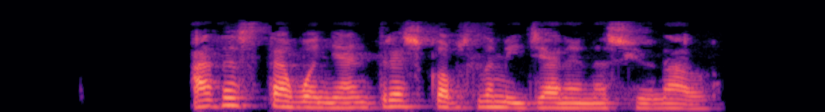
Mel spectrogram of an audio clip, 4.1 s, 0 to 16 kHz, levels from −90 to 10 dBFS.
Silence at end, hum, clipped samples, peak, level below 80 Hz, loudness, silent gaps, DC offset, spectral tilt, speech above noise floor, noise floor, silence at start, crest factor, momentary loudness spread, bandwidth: 0.55 s; none; under 0.1%; 0 dBFS; -62 dBFS; -18 LUFS; none; under 0.1%; -5.5 dB/octave; over 73 dB; under -90 dBFS; 0.95 s; 20 dB; 5 LU; 7.8 kHz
